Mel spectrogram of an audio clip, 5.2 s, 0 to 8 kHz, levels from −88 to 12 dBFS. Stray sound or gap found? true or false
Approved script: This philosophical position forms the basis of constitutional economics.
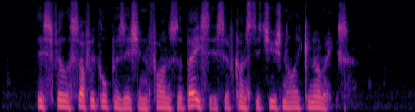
false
